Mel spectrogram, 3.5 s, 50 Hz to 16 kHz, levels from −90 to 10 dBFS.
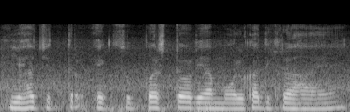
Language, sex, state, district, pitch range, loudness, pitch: Hindi, male, Gujarat, Valsad, 135-150 Hz, -16 LUFS, 145 Hz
